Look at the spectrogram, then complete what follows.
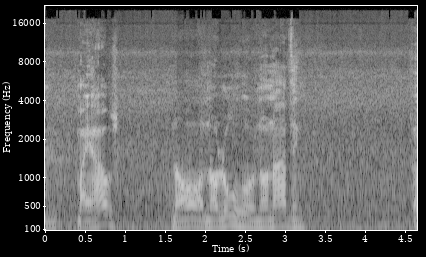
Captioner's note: speaking spanish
